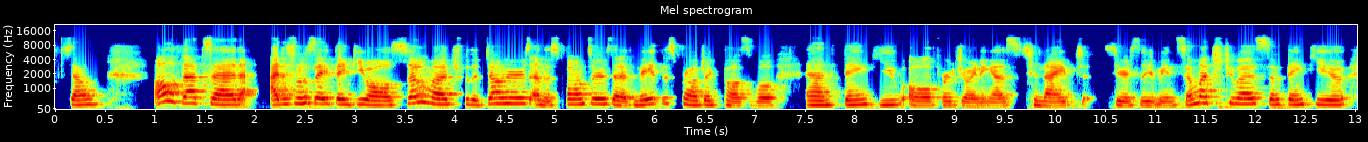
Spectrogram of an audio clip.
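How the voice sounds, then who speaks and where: A woman's voice: on the high side, normal speed. An American woman giving a spoken welcome as host of an online webinar, heard over a video call. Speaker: event host, theater company marketing coordinator.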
